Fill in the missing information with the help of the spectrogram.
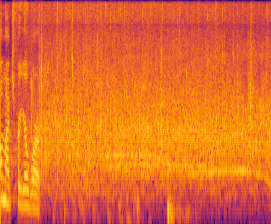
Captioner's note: applause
